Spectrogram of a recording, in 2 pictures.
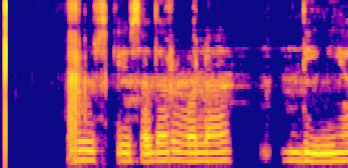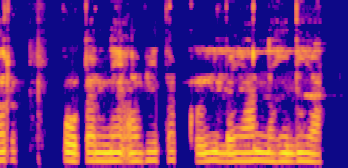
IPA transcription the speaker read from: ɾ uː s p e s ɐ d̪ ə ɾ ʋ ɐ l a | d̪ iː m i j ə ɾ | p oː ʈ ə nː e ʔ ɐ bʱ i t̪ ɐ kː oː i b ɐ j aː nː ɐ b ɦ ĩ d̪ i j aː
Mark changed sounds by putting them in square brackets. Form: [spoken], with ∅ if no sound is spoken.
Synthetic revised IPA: ɾ uː s [k] e s ɐ d̪ ə ɾ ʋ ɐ l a | d̪ iː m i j ə ɾ | p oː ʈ ə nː e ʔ ɐ bʱ i t̪ ɐ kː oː i b ɐ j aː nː ɐ [∅] ɦ ĩ d̪ i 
